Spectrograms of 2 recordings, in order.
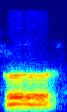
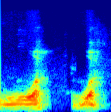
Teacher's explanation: Muchas veces los niños que tenemos la R retrofleja en inglés. Elevamos el dorsum de la lengua, después hacemos una curva con el ápice de la lengua para hacer R. Requiere un movimiento del dorsum y también de la frente de la lengua.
